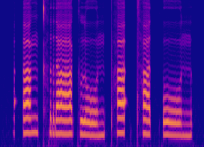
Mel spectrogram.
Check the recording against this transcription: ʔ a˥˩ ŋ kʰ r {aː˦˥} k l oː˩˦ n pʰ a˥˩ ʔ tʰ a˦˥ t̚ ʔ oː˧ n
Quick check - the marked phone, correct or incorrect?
correct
